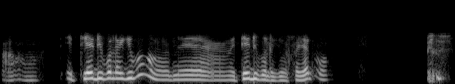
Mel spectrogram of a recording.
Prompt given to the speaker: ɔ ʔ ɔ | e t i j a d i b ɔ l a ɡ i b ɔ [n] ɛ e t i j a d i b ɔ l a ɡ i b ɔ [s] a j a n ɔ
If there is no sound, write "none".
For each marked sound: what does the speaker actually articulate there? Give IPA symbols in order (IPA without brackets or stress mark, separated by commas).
n, s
